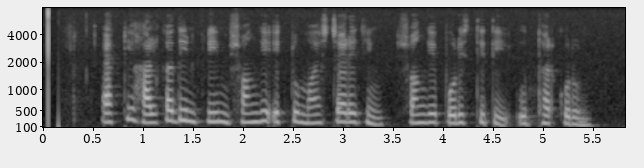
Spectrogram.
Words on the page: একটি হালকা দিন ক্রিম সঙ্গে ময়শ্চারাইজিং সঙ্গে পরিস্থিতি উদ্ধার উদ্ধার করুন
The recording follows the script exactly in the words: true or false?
false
